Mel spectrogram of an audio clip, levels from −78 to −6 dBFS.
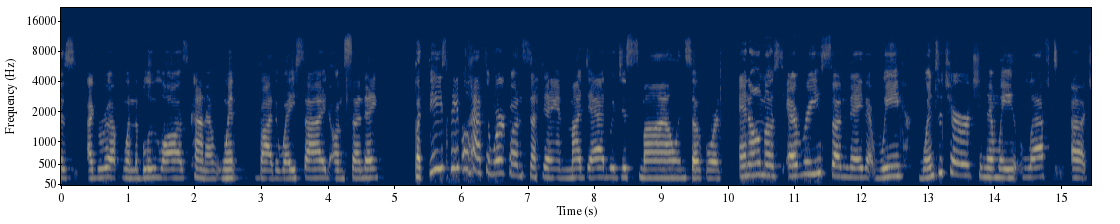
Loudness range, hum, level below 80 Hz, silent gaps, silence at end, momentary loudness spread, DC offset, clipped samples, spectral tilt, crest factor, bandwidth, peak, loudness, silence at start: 2 LU; none; -88 dBFS; 4.86-5.20 s, 9.94-10.16 s; 0 s; 5 LU; under 0.1%; under 0.1%; -4 dB/octave; 20 dB; 12.5 kHz; -16 dBFS; -36 LUFS; 0 s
